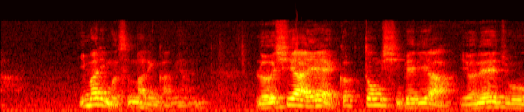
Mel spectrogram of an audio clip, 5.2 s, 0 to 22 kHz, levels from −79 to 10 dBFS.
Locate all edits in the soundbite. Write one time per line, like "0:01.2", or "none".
0:01.0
